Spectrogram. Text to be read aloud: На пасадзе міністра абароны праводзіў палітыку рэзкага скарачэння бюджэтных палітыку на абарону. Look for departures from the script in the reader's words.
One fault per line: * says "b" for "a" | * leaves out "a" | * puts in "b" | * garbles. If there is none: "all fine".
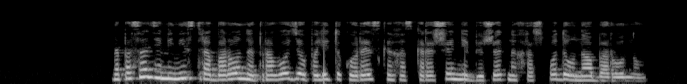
* says "расходаў" for "палітыку"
